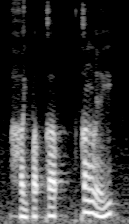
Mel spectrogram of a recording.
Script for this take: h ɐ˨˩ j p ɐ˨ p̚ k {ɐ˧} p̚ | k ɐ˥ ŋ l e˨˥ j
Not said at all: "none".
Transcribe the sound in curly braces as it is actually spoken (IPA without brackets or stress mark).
ɐ˧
